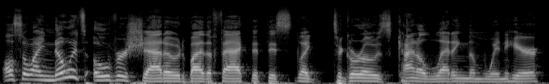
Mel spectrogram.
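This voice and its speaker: A man's voice: mid-range voice, moderate pace, smooth. A man giving casual commentary on his own work, rambling, candid and sweary. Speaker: creator commenting on own parody series.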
